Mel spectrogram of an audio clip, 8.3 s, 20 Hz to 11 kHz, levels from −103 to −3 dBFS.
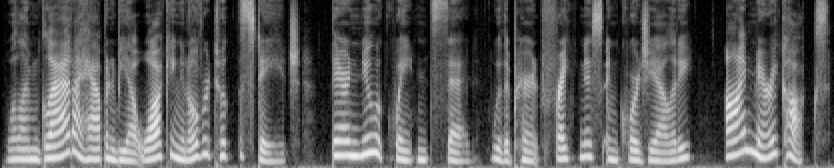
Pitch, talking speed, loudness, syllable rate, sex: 220 Hz, 180 wpm, -18 LUFS, 5.5 syllables/s, female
